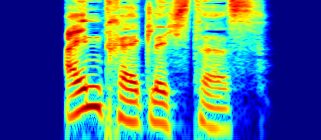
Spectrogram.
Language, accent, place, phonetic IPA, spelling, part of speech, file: German, Germany, Berlin, [ˈaɪ̯nˌtʁɛːklɪçstəs], einträglichstes, adjective, De-einträglichstes.ogg
- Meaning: strong/mixed nominative/accusative neuter singular superlative degree of einträglich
